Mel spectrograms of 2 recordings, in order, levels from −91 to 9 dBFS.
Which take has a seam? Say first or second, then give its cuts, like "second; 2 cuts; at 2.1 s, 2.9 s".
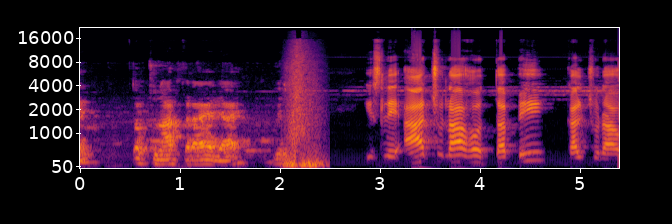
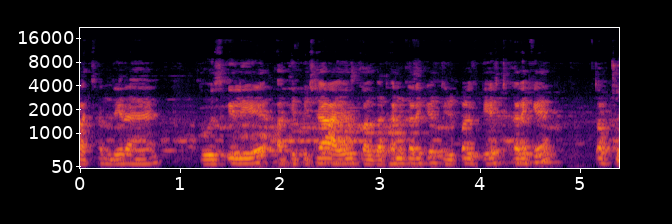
first; 1 cut; at 2.2 s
